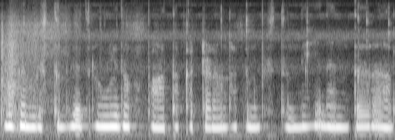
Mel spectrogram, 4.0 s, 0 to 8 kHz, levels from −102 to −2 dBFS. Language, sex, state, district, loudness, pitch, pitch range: Telugu, female, Andhra Pradesh, Guntur, -15 LUFS, 200 Hz, 190-205 Hz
